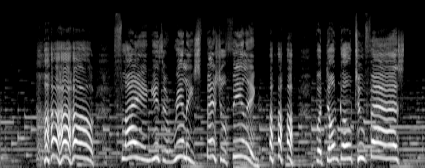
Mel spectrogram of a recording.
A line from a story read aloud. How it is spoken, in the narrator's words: Laughing, said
